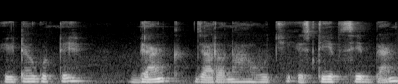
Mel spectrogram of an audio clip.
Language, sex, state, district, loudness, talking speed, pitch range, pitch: Odia, male, Odisha, Khordha, -18 LUFS, 180 wpm, 115-140 Hz, 120 Hz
